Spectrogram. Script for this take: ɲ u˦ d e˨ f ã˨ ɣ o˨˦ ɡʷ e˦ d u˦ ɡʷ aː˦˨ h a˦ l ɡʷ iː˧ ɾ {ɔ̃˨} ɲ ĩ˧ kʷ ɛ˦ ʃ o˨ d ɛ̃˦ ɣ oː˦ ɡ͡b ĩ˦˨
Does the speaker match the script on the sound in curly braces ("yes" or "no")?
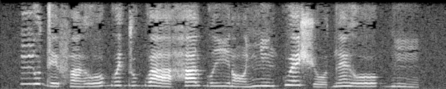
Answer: yes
